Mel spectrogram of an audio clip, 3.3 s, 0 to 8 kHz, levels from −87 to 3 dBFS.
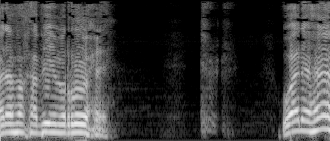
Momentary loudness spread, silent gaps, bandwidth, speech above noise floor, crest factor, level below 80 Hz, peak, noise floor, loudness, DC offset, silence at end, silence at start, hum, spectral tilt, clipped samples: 11 LU; none; 8 kHz; 56 dB; 12 dB; -52 dBFS; 0 dBFS; -64 dBFS; -10 LUFS; under 0.1%; 0 s; 0 s; none; -6.5 dB/octave; under 0.1%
